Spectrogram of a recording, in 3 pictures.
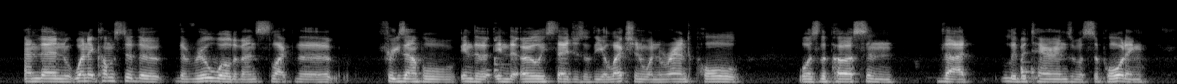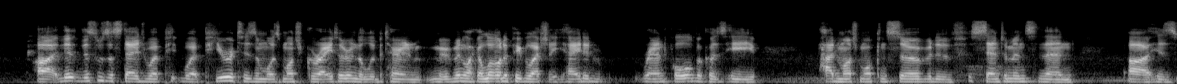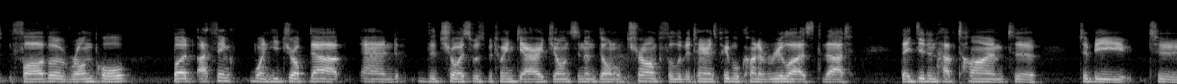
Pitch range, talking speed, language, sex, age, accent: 120-135 Hz, 180 wpm, English, male, 20-39, Australian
